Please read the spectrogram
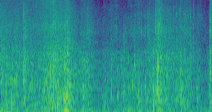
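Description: Heavy brown paper sack rustling and crinkling as it is grabbed and pulled open, with a couple of sharper crackles.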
